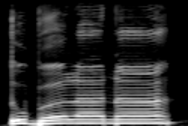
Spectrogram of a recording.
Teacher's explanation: Maka pada saat disukun bunyinya wakhtublana ba sukun yang mati asli di tengah kalimat qalqalah sugro. Jangan lupa dipantulkan. Tublana lana na fathah diikuti alif dua harakat mad th'i.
